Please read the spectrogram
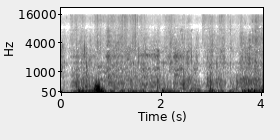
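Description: Footsteps on a dirt footpath, with an irregular low rumble on the microphone that swells sharply a little before one second in.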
